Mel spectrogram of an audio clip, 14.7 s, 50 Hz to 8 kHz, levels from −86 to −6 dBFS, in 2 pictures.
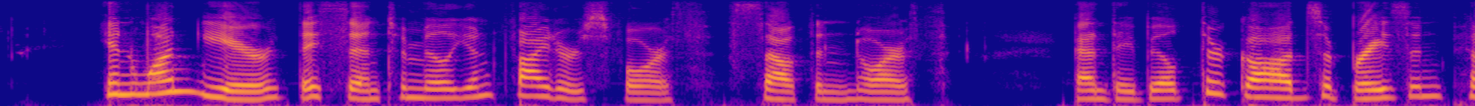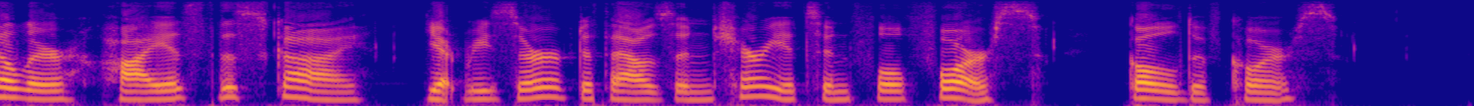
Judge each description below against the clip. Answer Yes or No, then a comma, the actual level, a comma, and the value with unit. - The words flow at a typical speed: Yes, average, 145 wpm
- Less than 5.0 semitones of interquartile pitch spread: Yes, average, 4.2 semitones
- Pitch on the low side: No, high, 190 Hz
